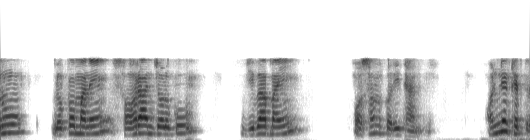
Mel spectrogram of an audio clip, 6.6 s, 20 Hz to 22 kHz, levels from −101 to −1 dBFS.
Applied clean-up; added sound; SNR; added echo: neural mask model Resemble Enhance denoiser.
